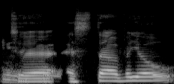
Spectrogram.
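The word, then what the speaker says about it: Estêvão: You got Estavio, I think that's how you say his name, the Brazilian kid. You say Estavio.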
